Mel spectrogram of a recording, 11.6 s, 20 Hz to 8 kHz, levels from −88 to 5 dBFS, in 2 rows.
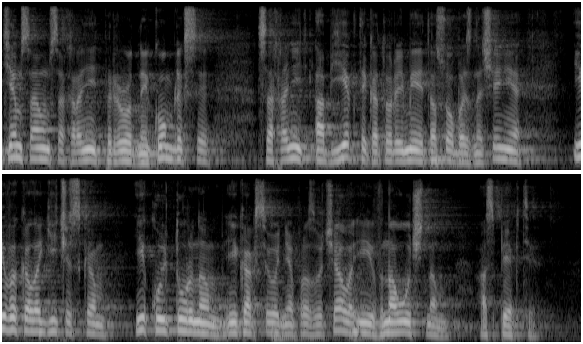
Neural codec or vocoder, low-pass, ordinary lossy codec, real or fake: none; 7.2 kHz; none; real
